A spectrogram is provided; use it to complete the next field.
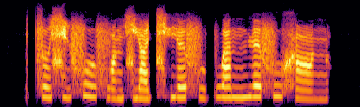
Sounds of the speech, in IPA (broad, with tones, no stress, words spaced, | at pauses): t͡sɤ˨˦ɕi˨˩fo˥˨ʊ̯fwɑ˩ŋ ɕjä˨˩t͡ɕʰjɛ˨˦ fu˨˩pwa˦n n̪ɥɛ˦fu˦xɑ˨˩ŋ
